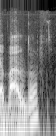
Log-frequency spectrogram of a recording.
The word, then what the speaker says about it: Waldorf: Estar en una escuela Waldorf, que la pronunciación correcta sería Waldorf, ¿no es verdad? – Sí.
